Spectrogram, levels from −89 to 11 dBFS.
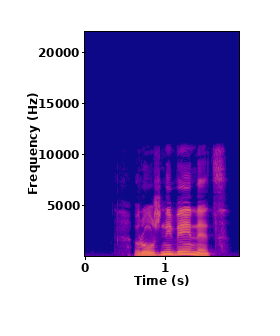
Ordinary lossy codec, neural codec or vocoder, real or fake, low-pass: none; none; real; 10.8 kHz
